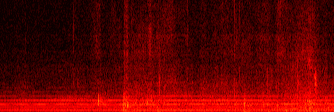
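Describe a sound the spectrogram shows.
Paper rustles as a book is moved and its pages are handled.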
